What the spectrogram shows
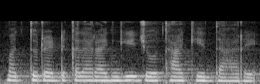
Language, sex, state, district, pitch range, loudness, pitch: Kannada, female, Karnataka, Bidar, 180-185 Hz, -14 LUFS, 180 Hz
